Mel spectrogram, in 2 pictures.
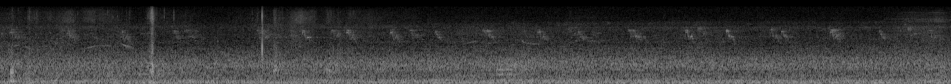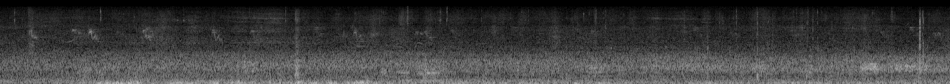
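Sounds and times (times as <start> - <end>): small birds chirping: 0.0 - 19.0
steady low rumble: 8.9 - 19.0.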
